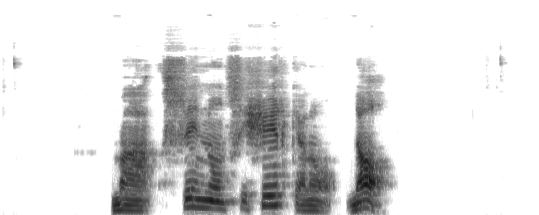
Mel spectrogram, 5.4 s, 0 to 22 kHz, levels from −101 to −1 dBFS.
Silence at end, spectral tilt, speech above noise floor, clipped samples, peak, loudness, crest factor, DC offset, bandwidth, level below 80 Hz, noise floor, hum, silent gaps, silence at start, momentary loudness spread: 1.55 s; -6 dB/octave; over 71 dB; under 0.1%; -2 dBFS; -20 LUFS; 20 dB; under 0.1%; 7.8 kHz; -58 dBFS; under -90 dBFS; none; 3.42-3.46 s; 1.1 s; 10 LU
